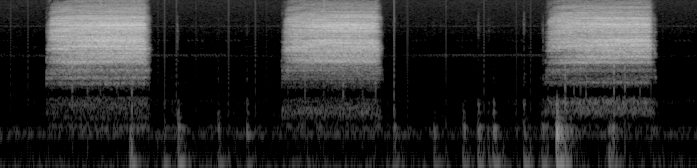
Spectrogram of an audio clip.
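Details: Nestling barn owls on an Israeli nest cam begging loudly when the male arrives with food: three long breathy screeching hisses, each about a second, spaced roughly two seconds apart, with low thumps and scratching in between.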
